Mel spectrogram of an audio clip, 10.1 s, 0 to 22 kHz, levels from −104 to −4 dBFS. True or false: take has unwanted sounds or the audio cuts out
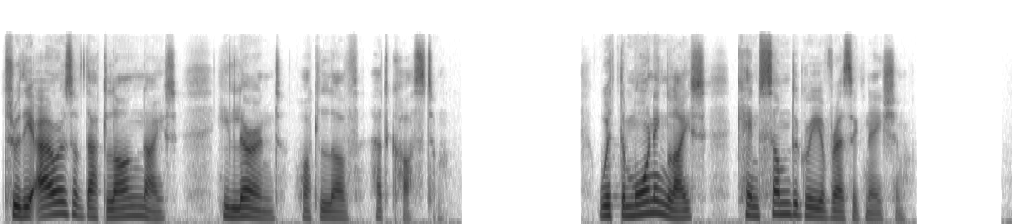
false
